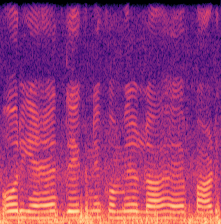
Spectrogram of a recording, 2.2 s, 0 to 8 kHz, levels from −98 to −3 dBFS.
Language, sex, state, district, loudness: Hindi, female, Haryana, Charkhi Dadri, -15 LUFS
